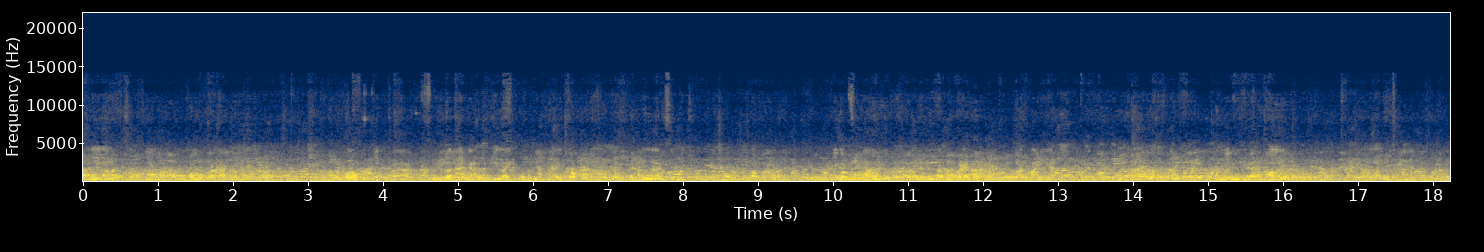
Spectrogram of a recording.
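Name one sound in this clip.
A crowd murmurs and chatters all around in a busy echoing space.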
